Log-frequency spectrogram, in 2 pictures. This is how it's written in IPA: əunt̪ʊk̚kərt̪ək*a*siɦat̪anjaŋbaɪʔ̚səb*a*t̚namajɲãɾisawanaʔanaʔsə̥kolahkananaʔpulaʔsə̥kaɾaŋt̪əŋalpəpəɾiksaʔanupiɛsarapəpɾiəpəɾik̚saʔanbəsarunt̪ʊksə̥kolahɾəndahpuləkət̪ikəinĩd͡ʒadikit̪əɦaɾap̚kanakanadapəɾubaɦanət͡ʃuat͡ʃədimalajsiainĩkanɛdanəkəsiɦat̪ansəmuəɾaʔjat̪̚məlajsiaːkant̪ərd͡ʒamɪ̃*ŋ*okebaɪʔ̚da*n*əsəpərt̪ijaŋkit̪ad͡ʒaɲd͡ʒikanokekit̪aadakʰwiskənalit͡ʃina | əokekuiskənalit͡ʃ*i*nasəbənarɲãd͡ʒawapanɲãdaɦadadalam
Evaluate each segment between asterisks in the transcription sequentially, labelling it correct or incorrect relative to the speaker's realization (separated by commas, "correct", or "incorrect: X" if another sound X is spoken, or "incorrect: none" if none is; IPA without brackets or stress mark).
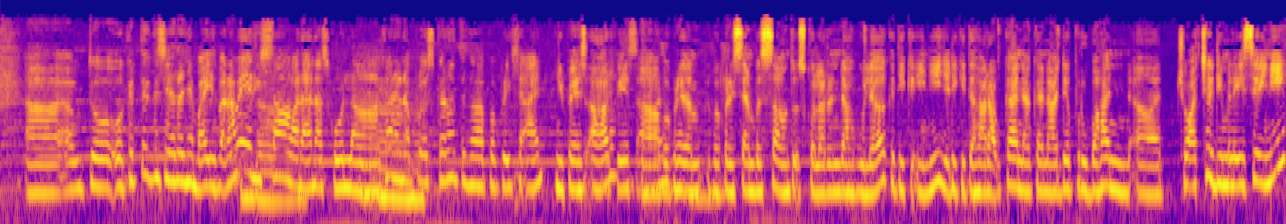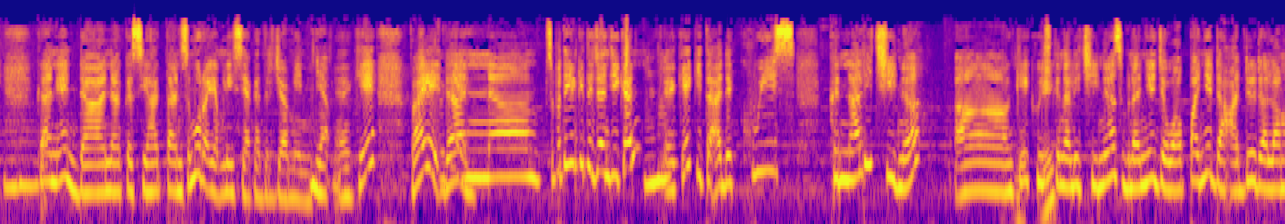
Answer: incorrect: ə, correct, incorrect: n, correct, correct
